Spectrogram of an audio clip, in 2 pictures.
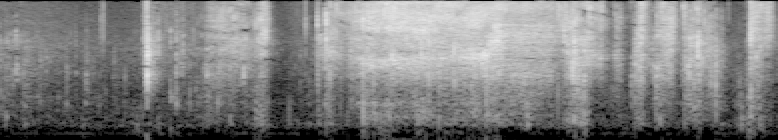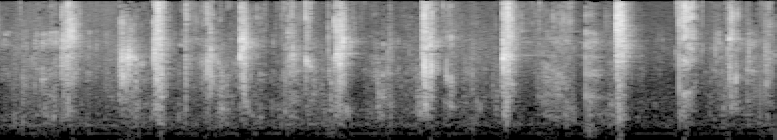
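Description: A person chewing sauced chicken close to the microphone: a run of short, wet mouth clicks and smacks, with a louder hissing noise lasting about a second and a half, about two seconds in.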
